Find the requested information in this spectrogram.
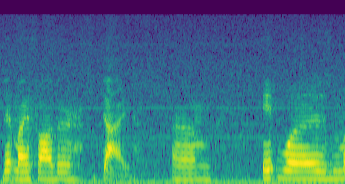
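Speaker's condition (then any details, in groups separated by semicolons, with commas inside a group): Cerebral palsy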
